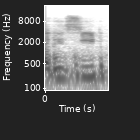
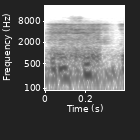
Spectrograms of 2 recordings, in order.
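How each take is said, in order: First: "रिसीट" with no p sound; long ee, then t in "रिसीट"; silent p. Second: "रिसिप्ट" with an audible p; pronounced p. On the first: Teacher repeating the question to students, silent p. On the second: Teacher repeating the question to students, sounded p. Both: Shown as a demonstration. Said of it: "हम रिसिप्ट बोले या रिसीट बोले".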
